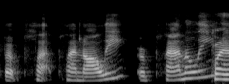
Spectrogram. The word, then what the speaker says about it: Planoly: I know I use like they have plat I don't know if I I'm saying it right, but plat planoly or planoly?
